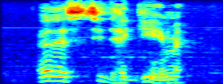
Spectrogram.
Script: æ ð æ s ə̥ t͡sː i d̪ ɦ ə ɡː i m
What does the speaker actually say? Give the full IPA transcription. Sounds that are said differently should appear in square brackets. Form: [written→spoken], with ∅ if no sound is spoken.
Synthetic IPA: æ ð æ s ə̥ t͡sː i d̪ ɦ ə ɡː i m

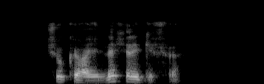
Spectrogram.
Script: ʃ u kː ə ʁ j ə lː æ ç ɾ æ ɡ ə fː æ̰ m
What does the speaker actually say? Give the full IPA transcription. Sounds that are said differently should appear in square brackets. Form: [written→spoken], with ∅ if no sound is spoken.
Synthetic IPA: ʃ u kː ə ʁ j ə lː æ ç ɾ [æ→i] ɡ ə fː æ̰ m

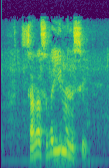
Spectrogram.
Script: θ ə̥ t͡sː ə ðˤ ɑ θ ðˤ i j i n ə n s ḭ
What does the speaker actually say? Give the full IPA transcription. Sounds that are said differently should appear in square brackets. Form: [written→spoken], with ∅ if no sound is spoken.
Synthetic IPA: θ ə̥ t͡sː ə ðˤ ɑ [θ→s] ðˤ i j i [n→m] ə n s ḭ

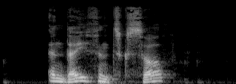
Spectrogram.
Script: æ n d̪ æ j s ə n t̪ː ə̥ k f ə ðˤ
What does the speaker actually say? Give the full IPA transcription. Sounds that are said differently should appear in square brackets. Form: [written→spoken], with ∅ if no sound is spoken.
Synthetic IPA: æ n d̪ æ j [s→θ] ə n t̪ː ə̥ k [f→s] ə ðˤ

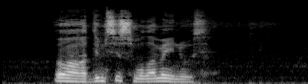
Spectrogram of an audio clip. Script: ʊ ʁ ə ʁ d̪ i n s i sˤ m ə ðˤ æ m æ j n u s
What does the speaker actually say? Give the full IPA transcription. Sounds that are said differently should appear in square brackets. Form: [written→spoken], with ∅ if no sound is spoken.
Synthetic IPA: ʊ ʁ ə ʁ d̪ i [n→m] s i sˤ m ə ðˤ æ m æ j n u [s→θ]

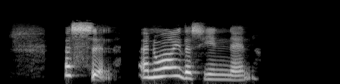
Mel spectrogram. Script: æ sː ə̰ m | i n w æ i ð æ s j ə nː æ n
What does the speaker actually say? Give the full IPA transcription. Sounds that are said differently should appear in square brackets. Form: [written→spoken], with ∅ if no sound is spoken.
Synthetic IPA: æ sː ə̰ [m→n] | [i→æ] n w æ i ð æ s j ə nː æ n

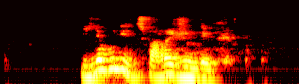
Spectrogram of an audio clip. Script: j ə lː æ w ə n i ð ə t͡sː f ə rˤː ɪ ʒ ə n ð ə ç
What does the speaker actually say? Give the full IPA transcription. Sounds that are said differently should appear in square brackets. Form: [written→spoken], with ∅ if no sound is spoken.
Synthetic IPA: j ə lː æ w ə n i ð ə t͡sː f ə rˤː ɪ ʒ ə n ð ə ç

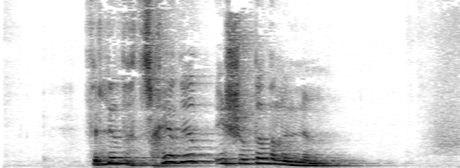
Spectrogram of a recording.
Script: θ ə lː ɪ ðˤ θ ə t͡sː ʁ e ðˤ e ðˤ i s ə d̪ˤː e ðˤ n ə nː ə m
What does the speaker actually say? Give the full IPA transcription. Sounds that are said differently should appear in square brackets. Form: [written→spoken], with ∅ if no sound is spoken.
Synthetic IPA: θ ə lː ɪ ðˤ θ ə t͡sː [ʁ→χ] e ðˤ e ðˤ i [s→ʃ] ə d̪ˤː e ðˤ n ə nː ə m

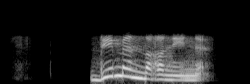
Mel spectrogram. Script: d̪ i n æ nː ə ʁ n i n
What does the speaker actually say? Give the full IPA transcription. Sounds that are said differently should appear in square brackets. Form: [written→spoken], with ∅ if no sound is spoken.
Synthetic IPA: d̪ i [n→m] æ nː ə ʁ n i n

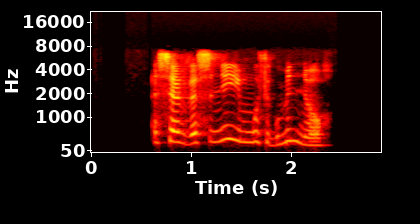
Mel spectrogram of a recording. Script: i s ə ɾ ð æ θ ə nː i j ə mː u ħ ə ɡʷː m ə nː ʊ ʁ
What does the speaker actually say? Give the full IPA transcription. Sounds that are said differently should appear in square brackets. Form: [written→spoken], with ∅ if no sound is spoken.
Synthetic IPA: [i→æ] s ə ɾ ð æ [θ→s] ə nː i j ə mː u [ħ→θ] ə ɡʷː m ə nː ʊ ʁ

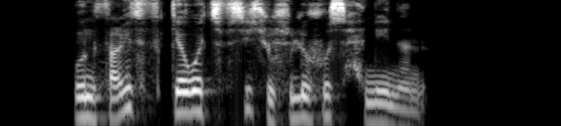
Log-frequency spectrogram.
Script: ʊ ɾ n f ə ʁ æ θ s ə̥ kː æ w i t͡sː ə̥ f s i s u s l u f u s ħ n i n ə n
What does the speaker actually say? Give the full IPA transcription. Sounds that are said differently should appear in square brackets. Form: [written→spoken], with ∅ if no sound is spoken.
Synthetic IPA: ʊ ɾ n f ə ʁ [æ→i] θ [s→f] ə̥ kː æ w [i→æ] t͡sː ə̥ f s i s u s l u f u s ħ n i n ə n

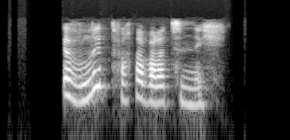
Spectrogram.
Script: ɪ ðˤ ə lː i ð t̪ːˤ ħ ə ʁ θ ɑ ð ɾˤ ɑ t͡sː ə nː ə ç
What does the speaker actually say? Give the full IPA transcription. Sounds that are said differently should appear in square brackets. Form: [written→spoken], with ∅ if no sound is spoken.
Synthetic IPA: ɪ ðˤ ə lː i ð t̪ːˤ [ħ→f] ə ʁ θ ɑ [ð→v] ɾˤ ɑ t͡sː ə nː ə ç

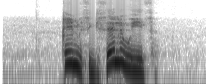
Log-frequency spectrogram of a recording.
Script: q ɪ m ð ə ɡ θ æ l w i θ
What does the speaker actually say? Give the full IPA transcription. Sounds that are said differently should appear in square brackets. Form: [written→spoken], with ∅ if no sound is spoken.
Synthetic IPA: q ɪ m [ð→θ] ə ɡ θ æ l w i θ

